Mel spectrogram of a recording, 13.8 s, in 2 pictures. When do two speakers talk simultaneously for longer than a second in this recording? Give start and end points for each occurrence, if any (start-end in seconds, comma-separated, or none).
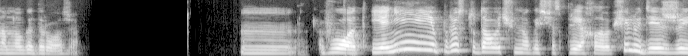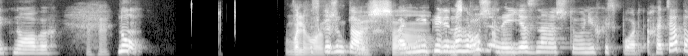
10.0-12.0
